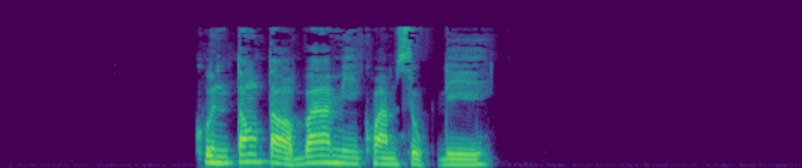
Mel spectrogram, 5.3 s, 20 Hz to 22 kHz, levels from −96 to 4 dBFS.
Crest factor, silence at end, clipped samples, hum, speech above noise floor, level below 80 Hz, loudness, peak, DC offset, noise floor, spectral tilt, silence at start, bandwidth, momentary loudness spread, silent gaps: 18 dB; 2.1 s; under 0.1%; none; 72 dB; -58 dBFS; -18 LUFS; -2 dBFS; under 0.1%; -89 dBFS; -6 dB/octave; 1.3 s; 11.5 kHz; 6 LU; none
